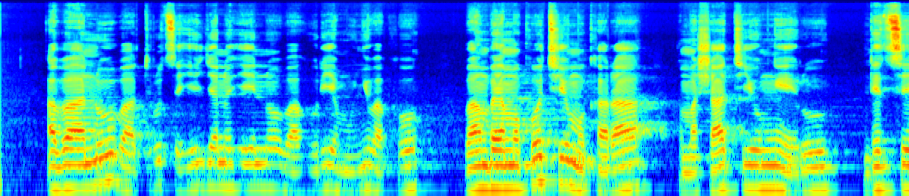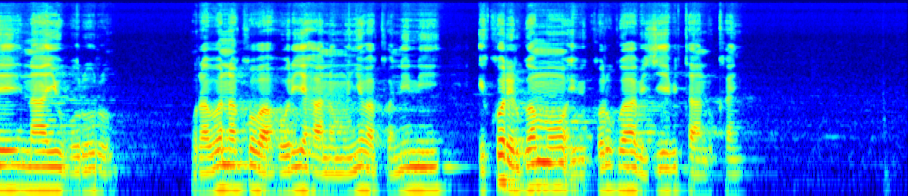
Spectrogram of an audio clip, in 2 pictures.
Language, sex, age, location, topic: Kinyarwanda, female, 36-49, Huye, health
